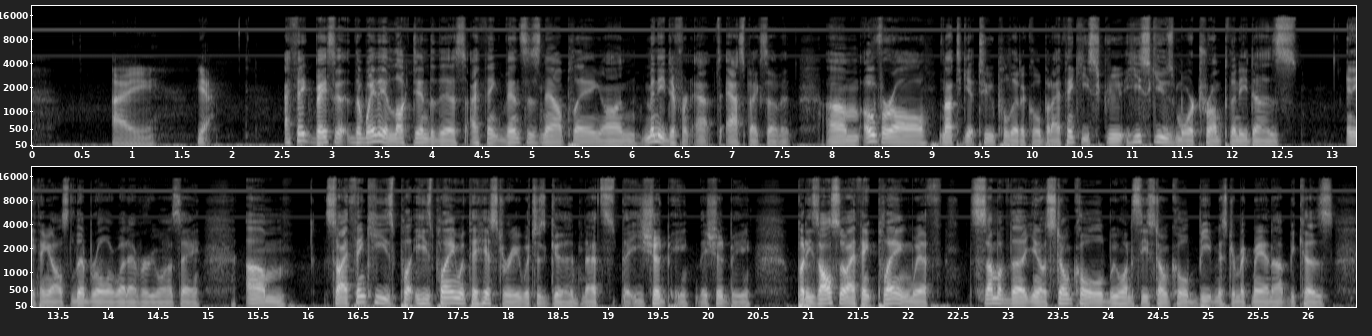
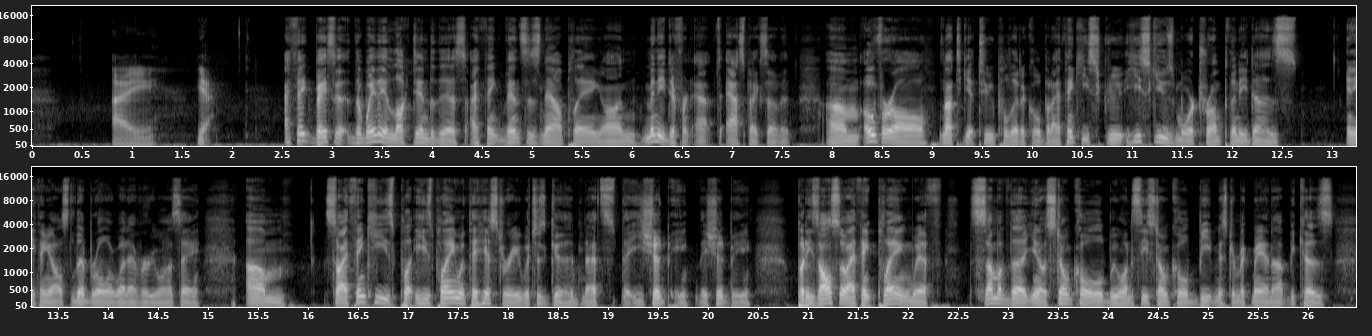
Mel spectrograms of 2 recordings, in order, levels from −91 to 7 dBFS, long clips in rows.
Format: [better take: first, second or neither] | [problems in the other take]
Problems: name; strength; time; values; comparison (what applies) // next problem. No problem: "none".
second | high-pitched whine; faint; throughout; 11 kHz, 30 dB below the speech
